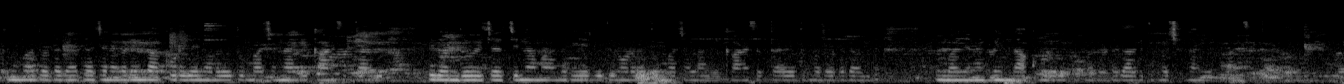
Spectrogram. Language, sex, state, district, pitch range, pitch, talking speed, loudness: Kannada, female, Karnataka, Bellary, 195-205 Hz, 200 Hz, 90 wpm, -34 LUFS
